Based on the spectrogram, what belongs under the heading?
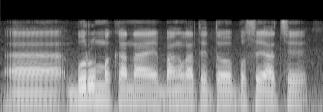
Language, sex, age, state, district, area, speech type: Santali, male, 60+, West Bengal, Malda, rural, spontaneous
